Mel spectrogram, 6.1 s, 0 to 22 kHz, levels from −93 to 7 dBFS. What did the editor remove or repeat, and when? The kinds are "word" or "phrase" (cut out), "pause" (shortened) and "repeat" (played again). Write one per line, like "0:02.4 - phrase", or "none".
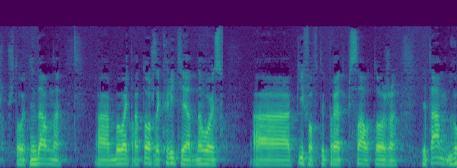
0:01.7 - word
0:02.0 - phrase
0:03.0 - word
